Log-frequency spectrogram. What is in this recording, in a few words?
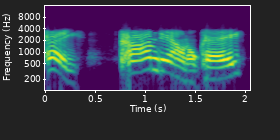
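taking fire friendly, swat female; vo; Counter Strike Model Pack; CS:GO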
